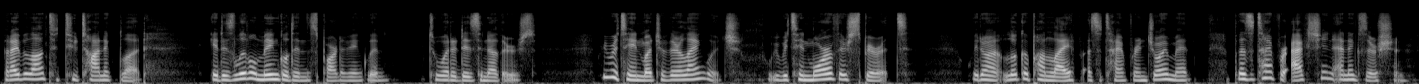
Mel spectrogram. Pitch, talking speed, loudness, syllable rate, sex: 210 Hz, 220 wpm, -20 LUFS, 6.2 syllables/s, female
